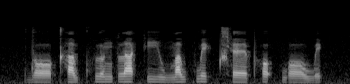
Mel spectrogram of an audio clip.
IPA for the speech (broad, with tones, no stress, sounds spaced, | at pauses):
d ɔː˩˦ kʰ a˧ w kʰ l o˧ n p l a˦˥ k̚ ʔ iː˨˩ w m a˧ w k w e˦˥ k̚ t͡ɕʰ ɛː˧ pʰ ɔ˥˩ ʔ k w ɔː˨˩ w e˦˥ k̚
